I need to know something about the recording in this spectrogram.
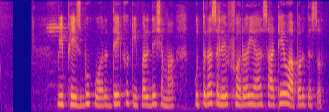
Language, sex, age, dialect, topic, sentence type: Marathi, female, 31-35, Northern Konkan, agriculture, statement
